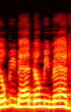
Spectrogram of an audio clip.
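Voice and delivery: high, small, whiny pleading voice.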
